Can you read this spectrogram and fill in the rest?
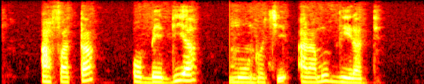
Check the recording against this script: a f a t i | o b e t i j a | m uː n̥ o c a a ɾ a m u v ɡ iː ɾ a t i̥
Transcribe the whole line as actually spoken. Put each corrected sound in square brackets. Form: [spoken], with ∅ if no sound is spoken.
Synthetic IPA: a f a t [a] | o b e [d] i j a | m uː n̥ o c [i] a ɾ a m u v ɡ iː ɾ a t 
